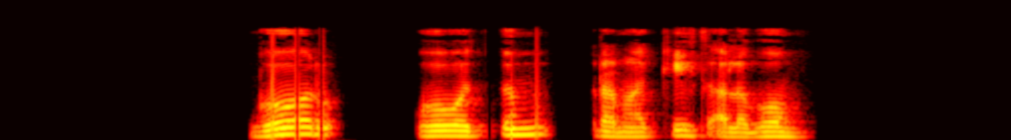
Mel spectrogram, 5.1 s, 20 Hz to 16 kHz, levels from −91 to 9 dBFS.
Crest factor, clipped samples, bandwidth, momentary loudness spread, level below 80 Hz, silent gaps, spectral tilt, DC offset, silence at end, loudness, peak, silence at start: 20 dB; under 0.1%; 7.8 kHz; 9 LU; -56 dBFS; 1.83-2.07 s, 2.84-2.94 s; -6.5 dB/octave; under 0.1%; 1.05 s; -21 LUFS; -4 dBFS; 1.25 s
